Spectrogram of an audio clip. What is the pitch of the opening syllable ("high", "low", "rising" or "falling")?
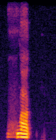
low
